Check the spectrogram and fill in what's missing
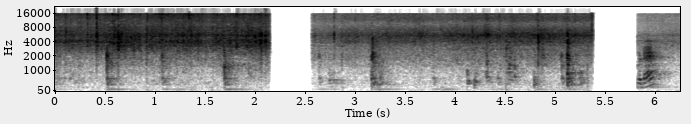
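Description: Finely chopped onion and green chilli fry in hot oil in a pan while being stirred, a loud, continuous close sizzle with scraping stir strokes and two brief silent gaps.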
